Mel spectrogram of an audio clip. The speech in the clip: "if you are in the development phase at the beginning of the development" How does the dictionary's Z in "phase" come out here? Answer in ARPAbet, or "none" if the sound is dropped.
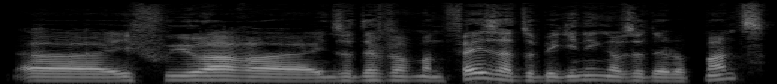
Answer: Z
